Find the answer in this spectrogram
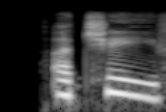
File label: "achieve", English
